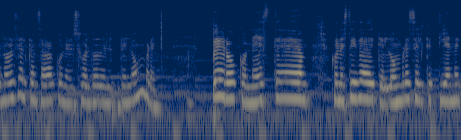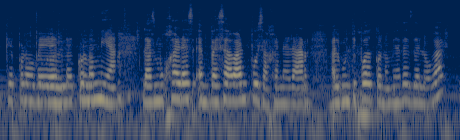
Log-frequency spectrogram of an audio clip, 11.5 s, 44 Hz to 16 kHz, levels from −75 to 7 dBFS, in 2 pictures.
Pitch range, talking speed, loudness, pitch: 215-240 Hz, 210 wpm, -32 LUFS, 230 Hz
